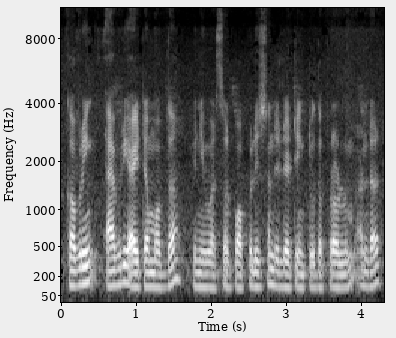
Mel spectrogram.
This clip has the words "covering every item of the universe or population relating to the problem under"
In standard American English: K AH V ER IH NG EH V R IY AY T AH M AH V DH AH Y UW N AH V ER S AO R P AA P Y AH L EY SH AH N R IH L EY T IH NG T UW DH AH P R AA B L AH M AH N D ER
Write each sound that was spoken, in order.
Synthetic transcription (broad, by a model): K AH V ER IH NG EH V R IY AY T AH M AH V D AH Y UW N AH V ER S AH L P AA P Y AH L EY SH AH N R IH L EY T IH NG T UW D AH P R AA B L AH M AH N D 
